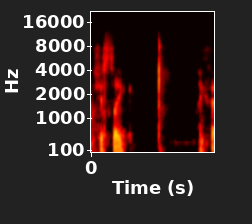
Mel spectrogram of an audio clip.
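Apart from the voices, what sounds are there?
finger snap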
